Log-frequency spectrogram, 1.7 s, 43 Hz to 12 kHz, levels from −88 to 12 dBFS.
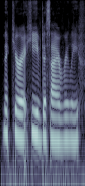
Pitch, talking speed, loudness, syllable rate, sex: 185 Hz, 245 wpm, -16 LUFS, 6.8 syllables/s, female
